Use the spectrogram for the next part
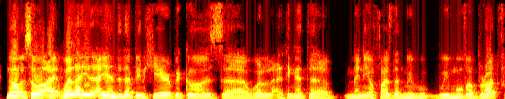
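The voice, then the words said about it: Catalan Spanish accent. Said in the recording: “I'm going to take from your accent and from your name, I'm assuming you're from Barcelona.”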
